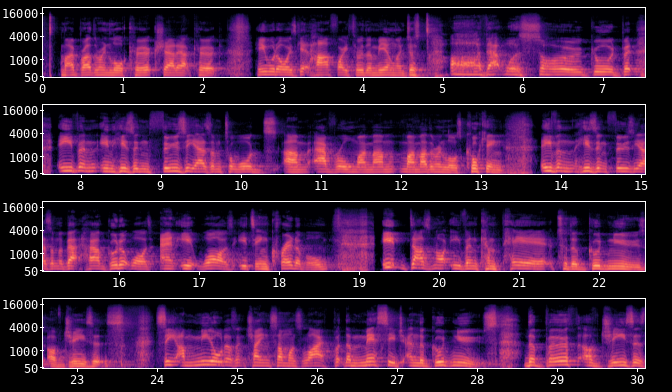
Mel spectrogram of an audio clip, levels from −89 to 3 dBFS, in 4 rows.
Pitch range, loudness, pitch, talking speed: 140-175 Hz, -24 LUFS, 155 Hz, 155 wpm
